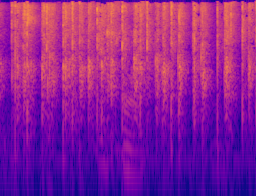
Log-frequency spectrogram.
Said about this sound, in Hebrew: אני חושב שאפשר מחיאות כפיים על כזה דבר. אפשר.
